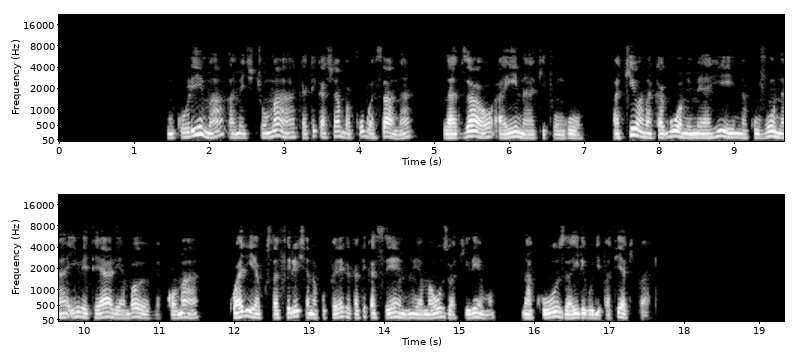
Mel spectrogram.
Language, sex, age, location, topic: Swahili, male, 25-35, Dar es Salaam, agriculture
